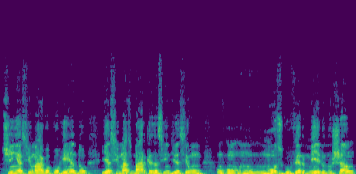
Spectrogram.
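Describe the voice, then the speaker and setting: A man's voice: a little high, moderate pace, hardly any pauses, a little mellow. A man, an author being interviewed on radio, telling rambling stories full of restarts and repeated words. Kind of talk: casual radio interview storytelling. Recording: distant mic, radio studio.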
